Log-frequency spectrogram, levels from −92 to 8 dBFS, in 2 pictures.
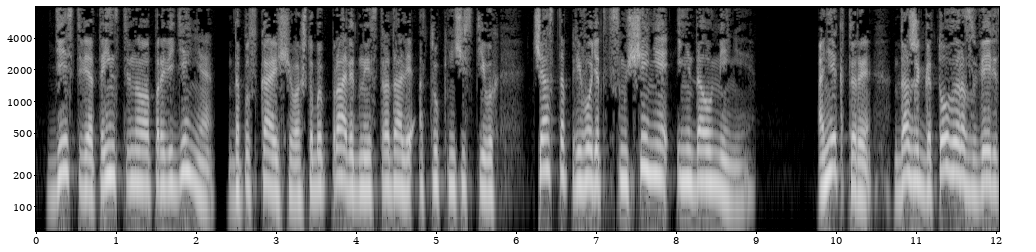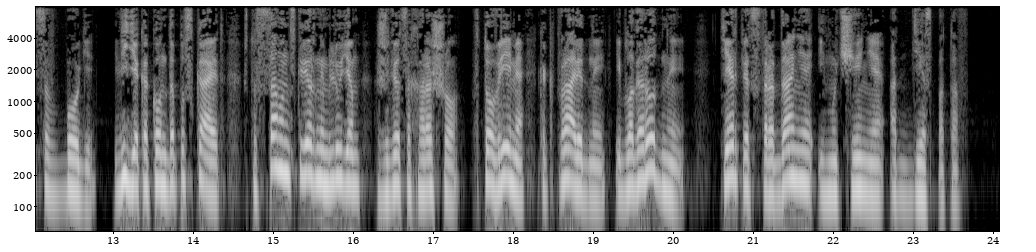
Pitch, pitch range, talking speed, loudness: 155 Hz, 140-175 Hz, 115 wpm, -17 LUFS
